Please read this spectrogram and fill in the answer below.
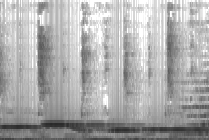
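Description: A man whistling a melody through pursed lips over a karaoke backing track. He holds a note, steps up to a higher one about half a second in, then slides down to a lower note and holds it, while bass and percussion of the track run underneath.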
